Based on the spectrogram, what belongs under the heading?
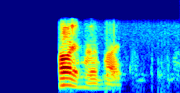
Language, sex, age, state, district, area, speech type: Santali, male, 30-45, Jharkhand, East Singhbhum, rural, conversation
